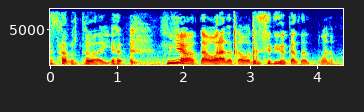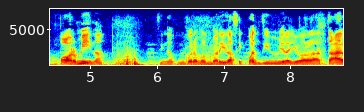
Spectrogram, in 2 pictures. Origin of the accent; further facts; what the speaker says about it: Bolivia; now in Argentina; Cuando yo llegué de Bolivia con mi hija, él a mí me trató muy mal.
